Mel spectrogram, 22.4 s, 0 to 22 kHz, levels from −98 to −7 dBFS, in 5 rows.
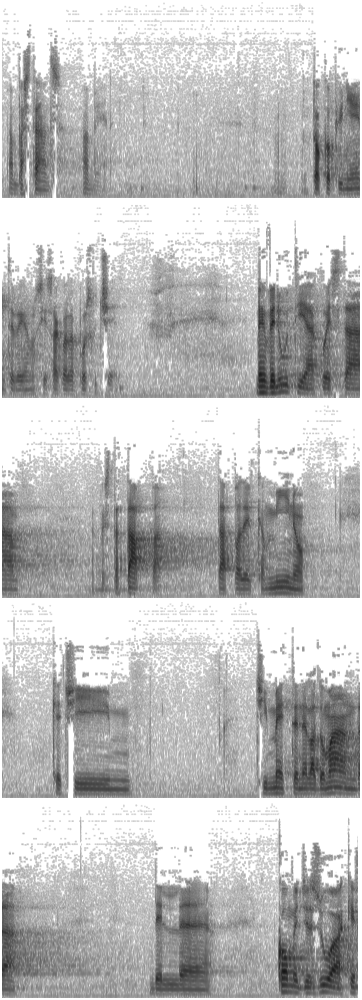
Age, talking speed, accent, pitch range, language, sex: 30-49, 95 wpm, native, 95-110 Hz, Italian, male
